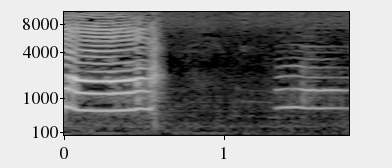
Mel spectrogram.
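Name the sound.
cat meowing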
